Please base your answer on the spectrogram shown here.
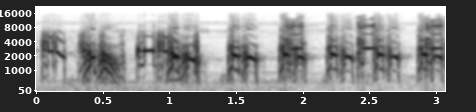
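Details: Francolin hunting call for luring birds: loud, harsh, squawking notes in short clustered bursts, about seven groups in three seconds, with clear gaps between them.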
